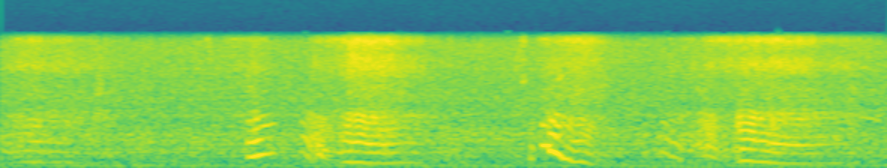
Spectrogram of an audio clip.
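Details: Sleeping infant snoring: soft, squeaky, whistling breath sounds, about four in six seconds, over faint room hiss.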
